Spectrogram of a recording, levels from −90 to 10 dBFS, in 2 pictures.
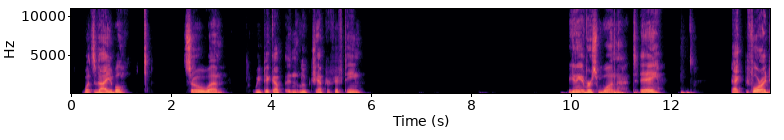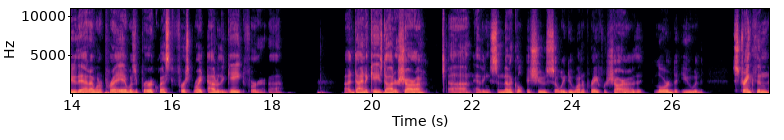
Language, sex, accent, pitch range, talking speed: English, male, American, 80-130 Hz, 130 wpm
